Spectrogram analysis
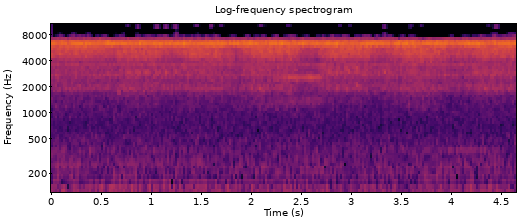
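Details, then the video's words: Male cicadas chorusing to attract females at summer dusk in Georgia, USA: a dense, unbroken high buzz with a steady shrill top edge and slight swells in loudness, no pauses, faint low rumble beneath. "Cicadas at Dusk, Summer Night"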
